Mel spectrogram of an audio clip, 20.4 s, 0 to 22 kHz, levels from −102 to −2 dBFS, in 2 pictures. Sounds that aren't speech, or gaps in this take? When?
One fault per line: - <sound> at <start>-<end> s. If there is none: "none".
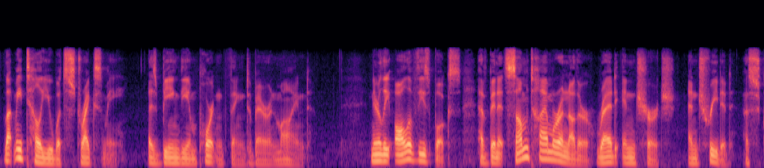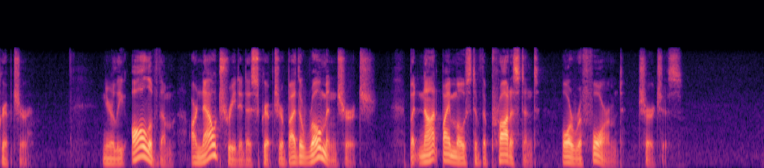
none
